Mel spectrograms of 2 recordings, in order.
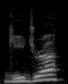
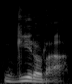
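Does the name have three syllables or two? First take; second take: two; three. First: The middle vowel is dropped, leaving two syllables. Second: The name is said with three full syllables. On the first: "that's how Americans usually say it" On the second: "in Japanese, the word is pronounced Ghidorah"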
